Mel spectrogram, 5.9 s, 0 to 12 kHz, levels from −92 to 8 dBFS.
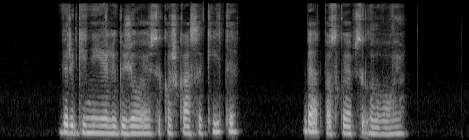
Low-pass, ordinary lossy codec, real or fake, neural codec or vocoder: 10.8 kHz; AAC, 48 kbps; real; none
